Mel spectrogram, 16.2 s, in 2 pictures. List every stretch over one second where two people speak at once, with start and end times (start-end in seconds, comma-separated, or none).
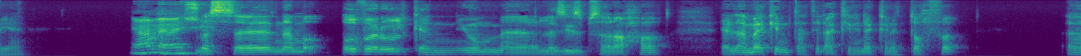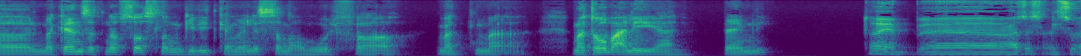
none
